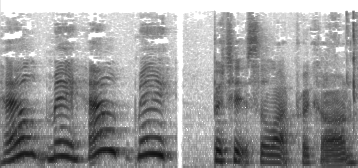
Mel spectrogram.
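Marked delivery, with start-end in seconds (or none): 0.0-1.3 high, slow, drawn-out woman's voice. Retelling a story where a leprechaun calls out, imitating a woman's voice. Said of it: "there's like a woman's voice like".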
